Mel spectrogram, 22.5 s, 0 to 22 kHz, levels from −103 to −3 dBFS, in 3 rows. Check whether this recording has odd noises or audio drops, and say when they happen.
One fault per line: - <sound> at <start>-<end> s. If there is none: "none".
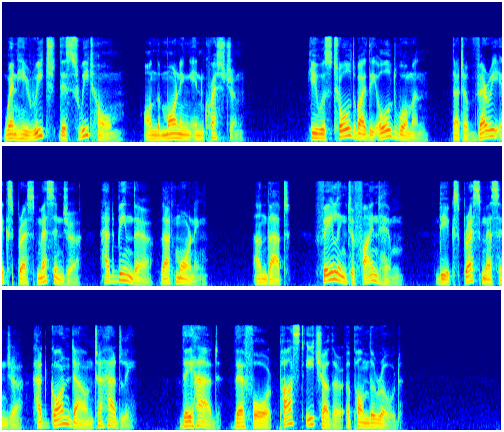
none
